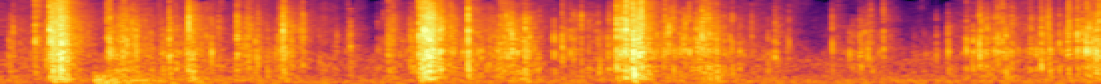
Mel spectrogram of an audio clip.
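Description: Metallic foil pouch crinkling as it is handled and pulled open: several loud crackles with quieter rustling between.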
